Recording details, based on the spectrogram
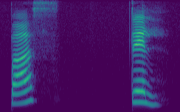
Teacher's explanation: Si escuchamos bien, el acento lo tiene en la última sílaba. Esa también entonces se llama palabra aguda porque tiene la mayor fuerza de voz en su última sílaba.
